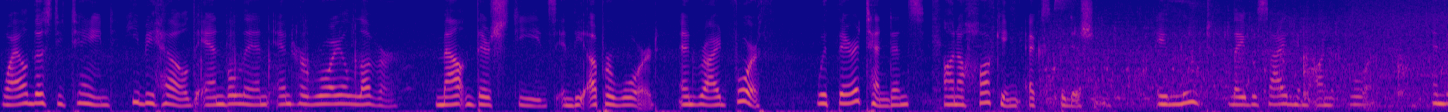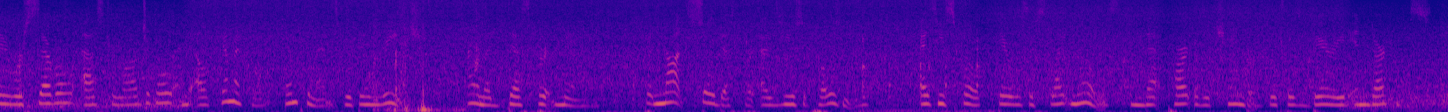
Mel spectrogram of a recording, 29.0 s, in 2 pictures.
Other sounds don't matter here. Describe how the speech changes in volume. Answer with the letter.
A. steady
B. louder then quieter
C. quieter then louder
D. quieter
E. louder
D.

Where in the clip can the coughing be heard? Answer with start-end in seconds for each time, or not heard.
not heard.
